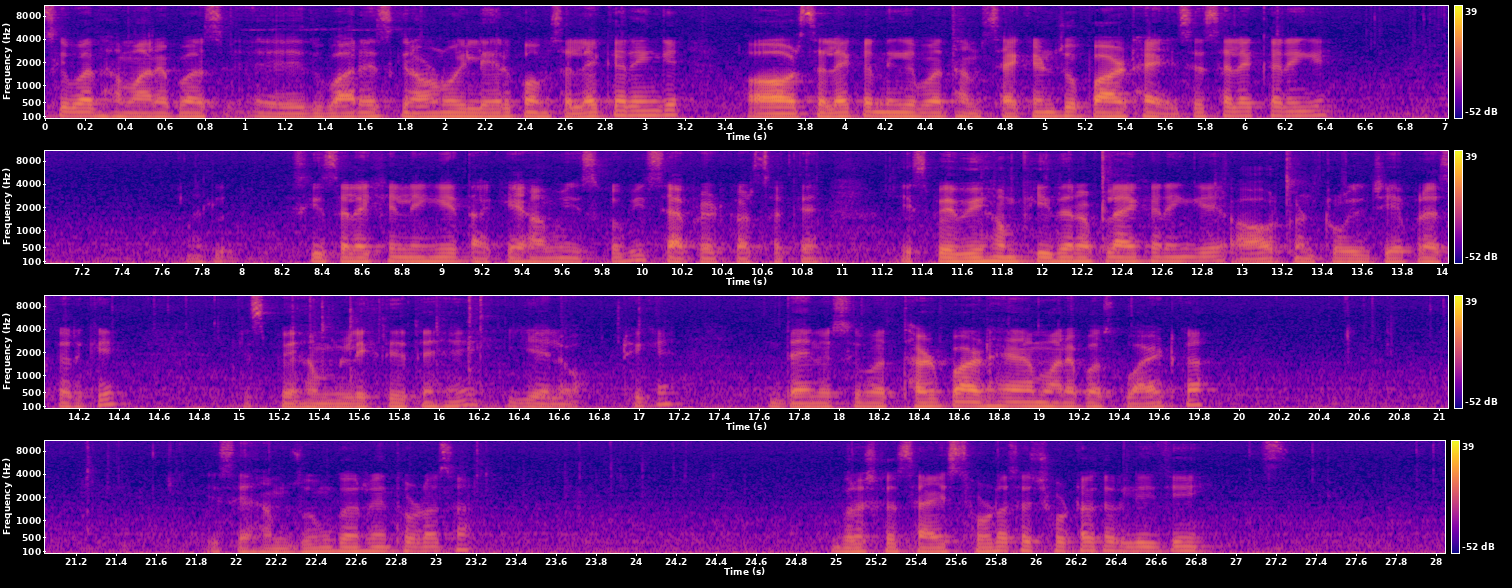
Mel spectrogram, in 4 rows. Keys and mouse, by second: 0.9 click, 5.5 click, 5.6-6.9 drag, 11.2 click, 11.7 shift+F6, 12.4 Return, 13.3 ctrl+j, 14.4 click, 15.1-16.5 typing, 18.1 click, 20.8 space, 21.0 ctrl+click, 23.7-24.6 typing, 25.1 click.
